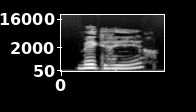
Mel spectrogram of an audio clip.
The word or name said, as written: maigrir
